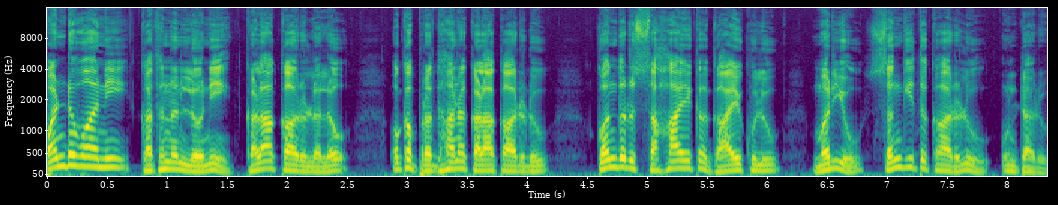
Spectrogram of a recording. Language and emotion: Telugu, neutral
